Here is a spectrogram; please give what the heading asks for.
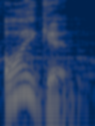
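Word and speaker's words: Eugen: know oygen which is spelled e-u-g-e-n but it's pronounced oygen interestingly enough posture check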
